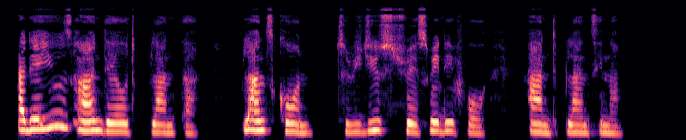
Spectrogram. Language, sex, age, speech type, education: Nigerian Pidgin, female, 15-29, spontaneous, tertiary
